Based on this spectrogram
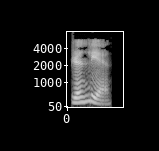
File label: "ren2lian3", Chinese; cyberchinese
